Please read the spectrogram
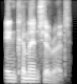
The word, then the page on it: incommensurate: British English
